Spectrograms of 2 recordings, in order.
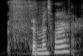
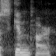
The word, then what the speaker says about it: scimitar: That's why people call it a skimtar. Yep, it's a scimitar.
